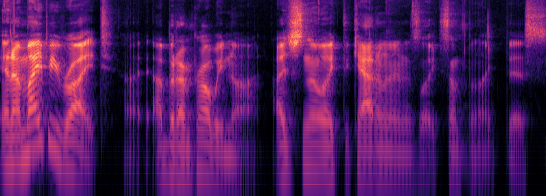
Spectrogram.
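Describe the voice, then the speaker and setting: On a very clean recording with a silent background, a man speaks at a medium pitch with a bright, sharp tone and lively intonation. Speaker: chess streamer. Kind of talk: gameplay commentary. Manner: stuttering; casual, thinking aloud.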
